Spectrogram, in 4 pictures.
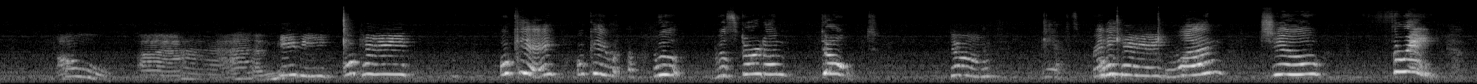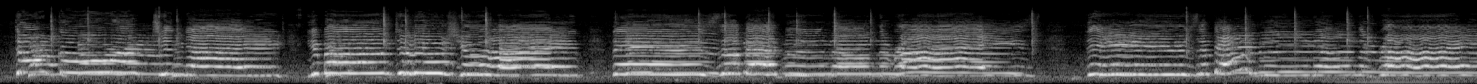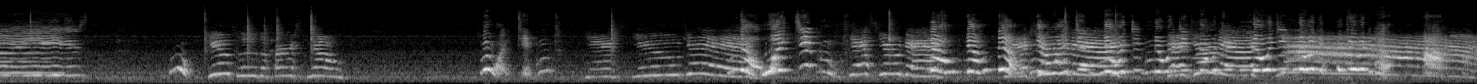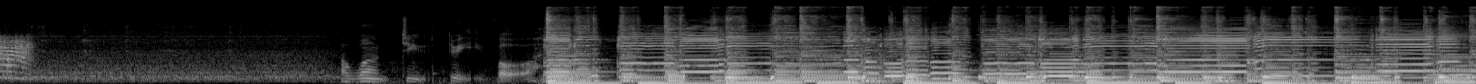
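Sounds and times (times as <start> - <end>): woman singing unaccompanied: 14.9 - 30.5
singer breathing: 25.2 - 25.6
woman wailing: 38.9 - 44.7.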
